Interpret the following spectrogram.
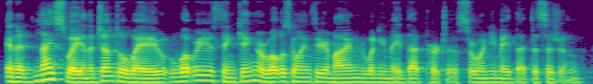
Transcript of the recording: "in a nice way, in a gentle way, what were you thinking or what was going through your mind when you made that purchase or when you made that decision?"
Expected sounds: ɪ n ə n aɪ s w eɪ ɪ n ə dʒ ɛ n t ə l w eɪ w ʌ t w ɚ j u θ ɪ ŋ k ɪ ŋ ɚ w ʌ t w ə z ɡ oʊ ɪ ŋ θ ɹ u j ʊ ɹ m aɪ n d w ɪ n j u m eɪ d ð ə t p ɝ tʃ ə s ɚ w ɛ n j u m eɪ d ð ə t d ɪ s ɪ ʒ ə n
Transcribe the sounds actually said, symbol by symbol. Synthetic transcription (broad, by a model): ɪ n ə n aɪ s w eɪ ɪ n ə dʒ ɛ n t l w eɪ w ʌ t w ɚ j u θ ɪ ŋ k ɪ ŋ ɚ w ʌ t w ə z ɡ oʊ ɪ ŋ θ ɹ u j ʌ ɹ m aɪ n d w ɪ n j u m eɪ d ð ə t p ɝ tʃ ə s ɚ w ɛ n j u m eɪ d ð ə t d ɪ s ɪ ʒ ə n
